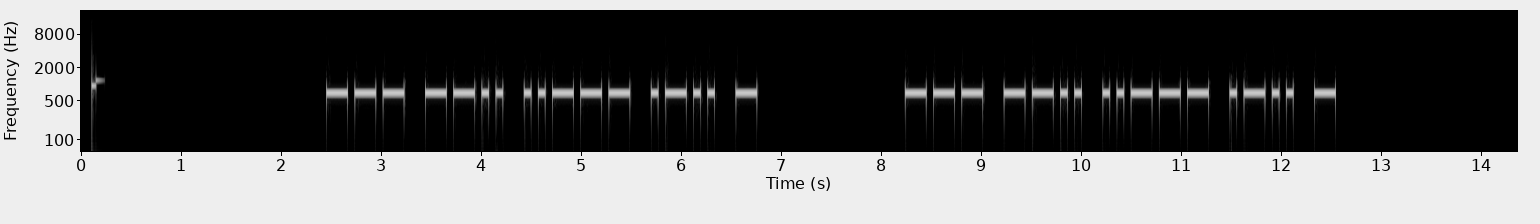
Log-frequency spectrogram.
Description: Morse code, heard as a keyed tone, about 17 wpm, 700 Hz. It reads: OZ2LT OZ2LT
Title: DXCC-100 Call Signs - 5 Characters - Repeated 2x - 17wpm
